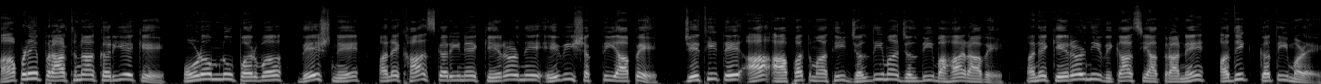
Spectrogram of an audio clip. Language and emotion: Gujarati, neutral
